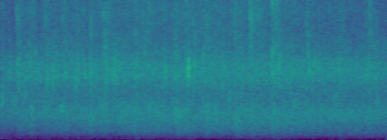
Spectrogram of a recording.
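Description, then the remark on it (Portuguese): An audience applauds together, a dense, steady wash of many hands clapping at an even level for several seconds, with a few sharper individual claps popping out from the crowd. “Dê a melhor salva de palmas.”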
